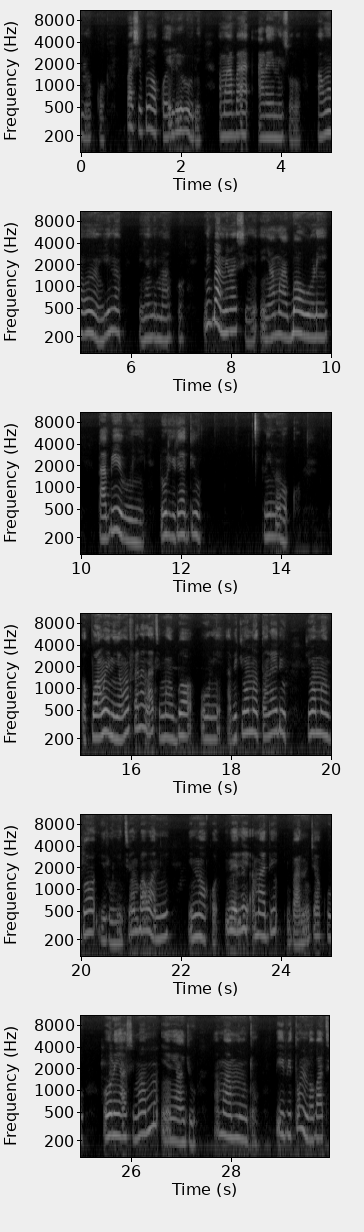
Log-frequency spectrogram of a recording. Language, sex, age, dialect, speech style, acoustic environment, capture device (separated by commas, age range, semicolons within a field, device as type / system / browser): Yoruba, female, 25-34, Nigeria - Lagos Yoruba, relaxed; happy; excited, silence, mobile / Linux / Chrome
